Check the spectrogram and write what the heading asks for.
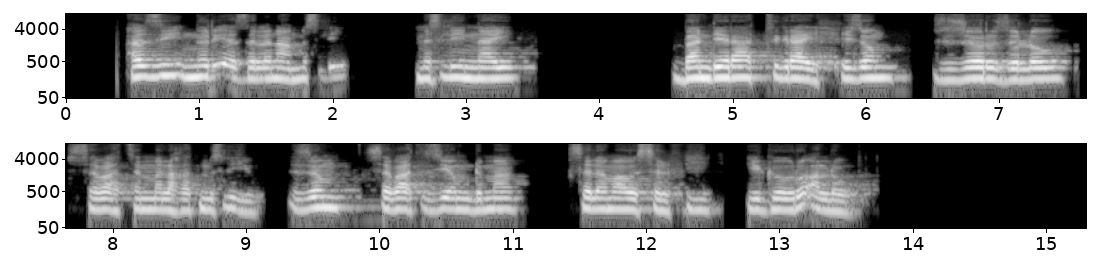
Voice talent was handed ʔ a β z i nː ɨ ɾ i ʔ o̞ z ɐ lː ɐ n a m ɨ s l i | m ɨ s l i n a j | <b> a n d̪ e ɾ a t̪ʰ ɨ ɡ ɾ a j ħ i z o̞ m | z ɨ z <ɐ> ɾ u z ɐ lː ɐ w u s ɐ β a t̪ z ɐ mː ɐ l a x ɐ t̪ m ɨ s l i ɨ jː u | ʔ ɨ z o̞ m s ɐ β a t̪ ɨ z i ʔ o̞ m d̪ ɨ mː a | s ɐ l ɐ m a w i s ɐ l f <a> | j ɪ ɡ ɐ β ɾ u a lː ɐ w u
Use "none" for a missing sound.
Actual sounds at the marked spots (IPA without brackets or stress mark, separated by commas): b, ɐ, i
